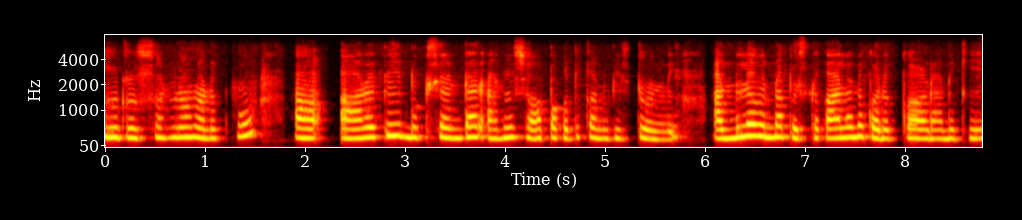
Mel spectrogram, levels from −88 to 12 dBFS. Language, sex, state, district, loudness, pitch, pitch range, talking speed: Telugu, female, Andhra Pradesh, Krishna, -17 LUFS, 255 Hz, 245-275 Hz, 130 wpm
